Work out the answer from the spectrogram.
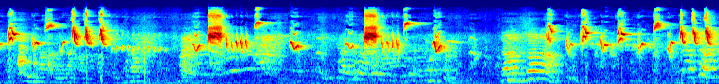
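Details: Long-tailed shrike's lively song of shot-like notes and mimicked fill-ins, a varied medley of harsh squawks, nasal trills, sharp chips and brief high whistles in bursts separated by short pauses.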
